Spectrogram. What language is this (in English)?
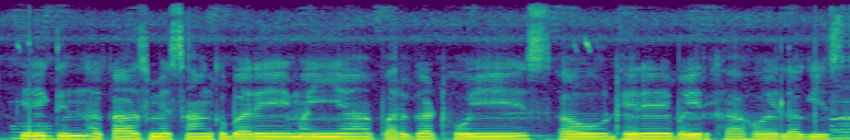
Chhattisgarhi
